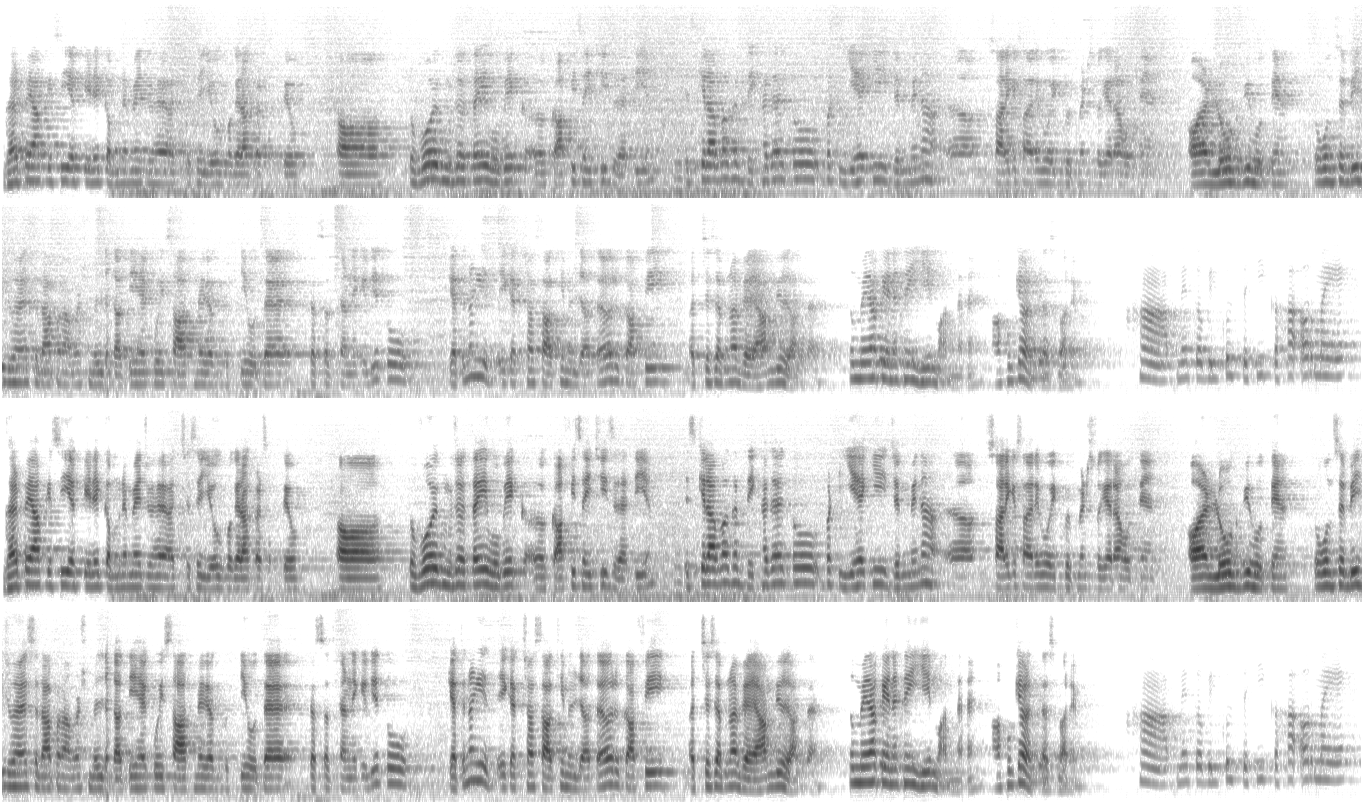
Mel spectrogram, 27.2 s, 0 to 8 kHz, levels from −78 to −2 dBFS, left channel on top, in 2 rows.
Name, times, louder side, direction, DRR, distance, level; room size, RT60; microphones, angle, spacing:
voice 1, 0.0-3.0 3.3-3.8 4.1-6.5 6.8-11.5 11.9-12.9 13.1-17.7 18.1-21.8 22.1-24.3, right 7 dB, 50° right, 15 dB, 0.3 m, -32 dB
sound 1, 1.0-20.4, left 1 dB, 30° left, 1.8 m, -51 dB
voice 2, 6.7-7.2 22.3-22.5 23.9-24.3 24.9-27.0, equal, ahead, 8 dB, 0.5 m, -44 dB
7.4 x 7.0 x 7.7 m, 1.4 s
head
